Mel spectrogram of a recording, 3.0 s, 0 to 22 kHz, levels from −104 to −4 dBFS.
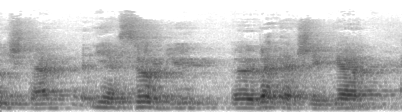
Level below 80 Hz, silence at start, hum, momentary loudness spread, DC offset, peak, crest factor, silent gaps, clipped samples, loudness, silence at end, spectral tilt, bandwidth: under -90 dBFS; 0 s; none; 10 LU; under 0.1%; -16 dBFS; 18 dB; none; under 0.1%; -34 LUFS; 0 s; -4 dB/octave; 14 kHz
